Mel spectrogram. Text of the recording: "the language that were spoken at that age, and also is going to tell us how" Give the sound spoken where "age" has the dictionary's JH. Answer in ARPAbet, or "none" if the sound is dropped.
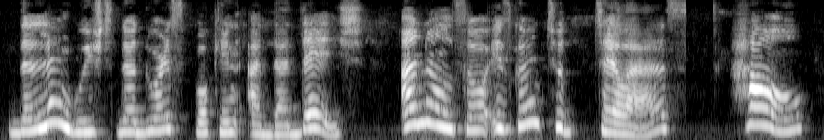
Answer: SH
